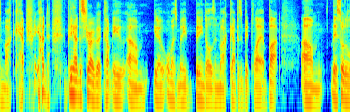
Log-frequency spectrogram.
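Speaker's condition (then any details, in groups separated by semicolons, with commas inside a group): No condition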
